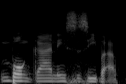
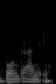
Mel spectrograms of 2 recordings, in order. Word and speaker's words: Mbongani Siziba: Her name is Mbongani Siziba. And we're not just allowed to call her Bongani, right?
